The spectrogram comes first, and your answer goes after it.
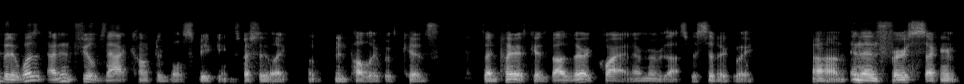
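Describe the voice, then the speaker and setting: A man's voice: low voice, gravelly. A man in his thirties, originally from Taiwan, talking casually and at length as an interview guest, with many fillers. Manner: relaxed, rambling, many fillers. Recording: slightly dull lo-fi sound.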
